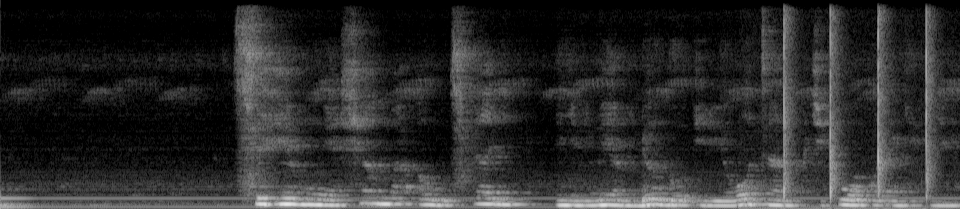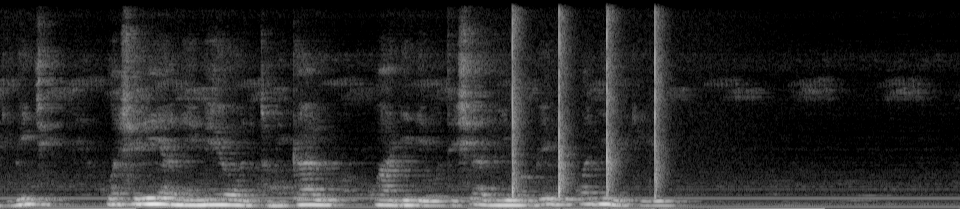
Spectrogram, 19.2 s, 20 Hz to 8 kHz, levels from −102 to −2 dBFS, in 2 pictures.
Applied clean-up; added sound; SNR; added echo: none; Hands; 13 dB; reverberation time 0.7 s.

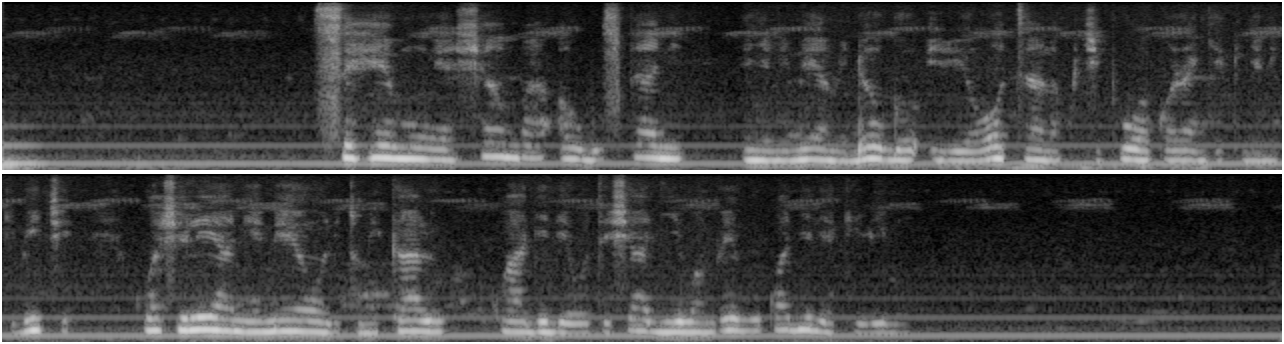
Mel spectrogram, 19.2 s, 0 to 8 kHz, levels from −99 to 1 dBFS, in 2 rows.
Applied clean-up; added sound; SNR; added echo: none; none; none; none.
